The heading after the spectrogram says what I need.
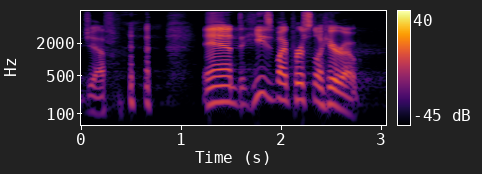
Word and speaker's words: Geoff: And it's spelled Geoff, which is the proper spelling. But yeah, you say it Jeff.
